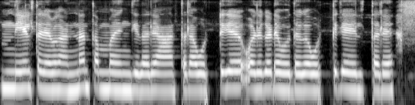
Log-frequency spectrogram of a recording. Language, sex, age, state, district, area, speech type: Kannada, female, 18-30, Karnataka, Hassan, urban, spontaneous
